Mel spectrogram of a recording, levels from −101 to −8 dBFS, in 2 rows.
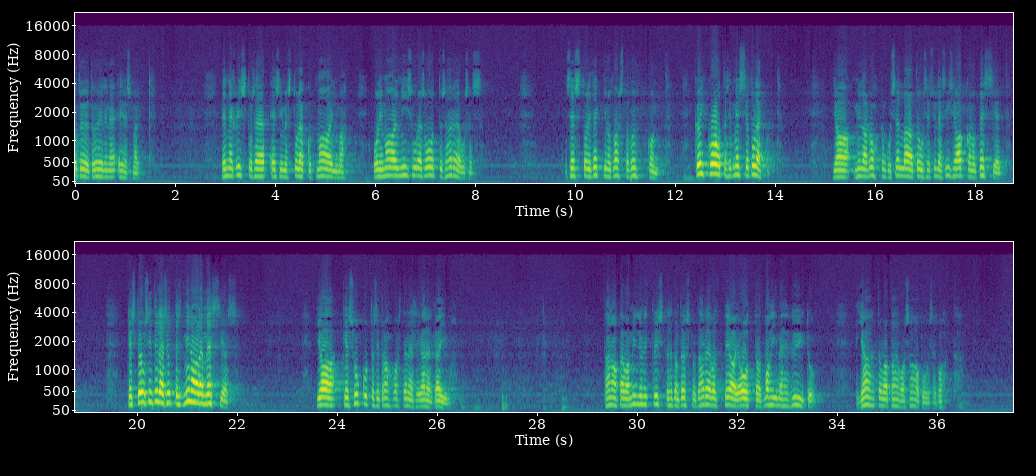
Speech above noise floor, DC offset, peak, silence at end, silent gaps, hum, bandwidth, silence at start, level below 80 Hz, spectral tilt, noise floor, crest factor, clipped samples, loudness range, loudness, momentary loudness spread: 39 dB; under 0.1%; -2 dBFS; 1.4 s; none; none; 9 kHz; 0 s; -64 dBFS; -8.5 dB/octave; -60 dBFS; 22 dB; under 0.1%; 10 LU; -22 LUFS; 14 LU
